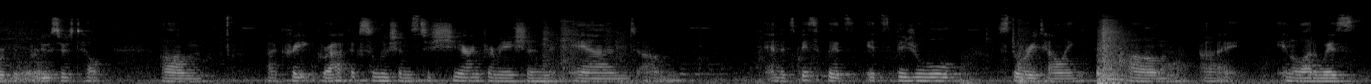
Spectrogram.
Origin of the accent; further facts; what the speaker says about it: Madison, Wisconsin, United States; I grew up here in Madison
